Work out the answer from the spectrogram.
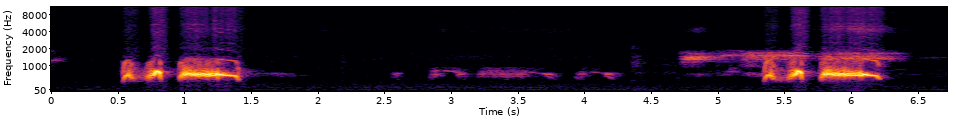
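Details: [3, 'Decoy spotted dove calling to attract wild doves, giving a stuttered then long rolling coo, faint low murmurs in the gap, and a second coo phrase overlapped briefly by a higher, thinner drawn-out call from another bird.']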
